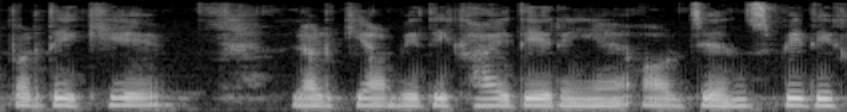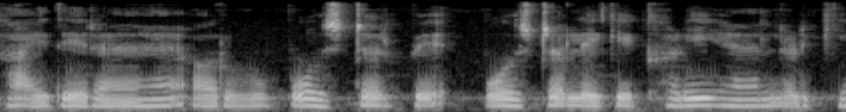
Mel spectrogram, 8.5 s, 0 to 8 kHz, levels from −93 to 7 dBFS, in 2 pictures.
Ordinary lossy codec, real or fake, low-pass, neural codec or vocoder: none; real; 7.2 kHz; none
